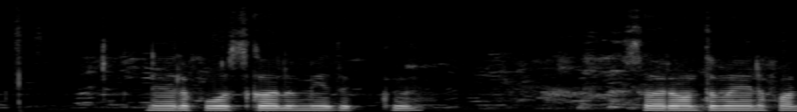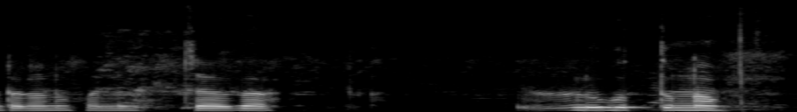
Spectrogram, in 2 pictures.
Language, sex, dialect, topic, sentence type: Telugu, male, Utterandhra, agriculture, statement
